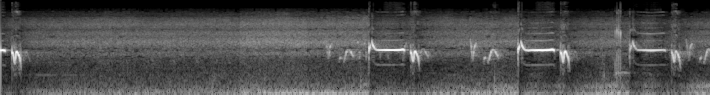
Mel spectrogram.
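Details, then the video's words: Prolific prinia song (prenjak tamu or prenjak merah): after a quiet start, three rapid phrases of a rising note, a steady whistle and a lower burst, with soft chirps from other birds between them. "BURUNG PRENJAK GACOR INI AMPUH UNTUK MIKAT PRENJAK DAN PANCINGAN PRENJAK BISU AGAR CEPAT BUNYI"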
